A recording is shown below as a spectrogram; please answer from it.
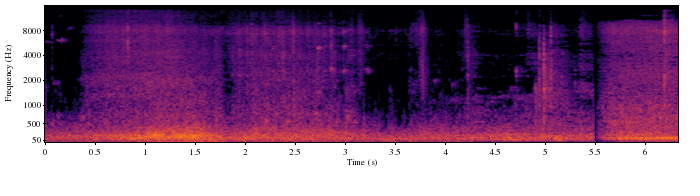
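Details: Yamaha FZS v2: engine revs up and settles to a smooth, low, even drone with no rattle on top; sounds healthy.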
